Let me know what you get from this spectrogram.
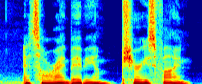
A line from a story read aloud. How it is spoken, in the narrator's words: Elias said softly, his breath tickling her ear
